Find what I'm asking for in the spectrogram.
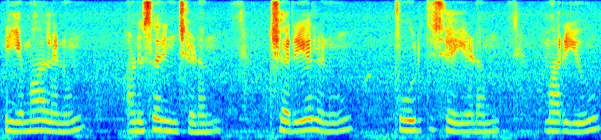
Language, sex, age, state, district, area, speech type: Telugu, female, 18-30, Telangana, Vikarabad, urban, spontaneous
